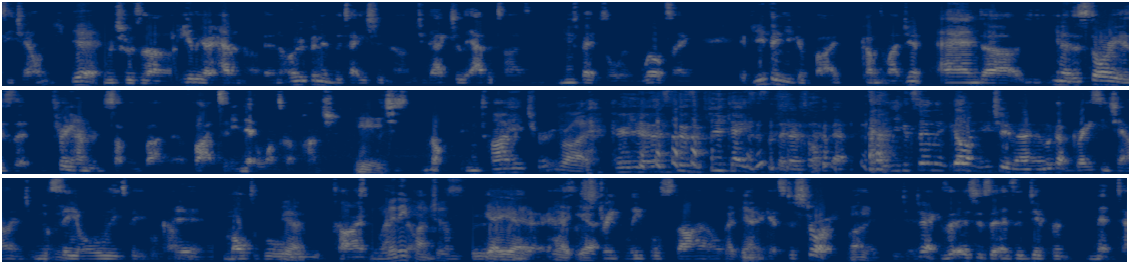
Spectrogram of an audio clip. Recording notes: Apologies for Poor Audio on this episode - we had a major failure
